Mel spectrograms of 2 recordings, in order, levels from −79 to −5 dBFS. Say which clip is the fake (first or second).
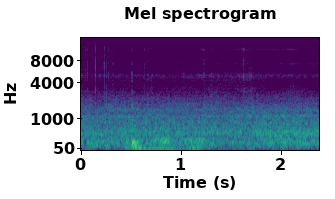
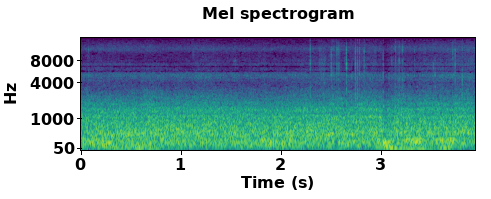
first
